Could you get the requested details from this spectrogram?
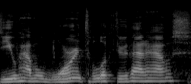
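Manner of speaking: high screaming yell. Retelling what a little one screamed about a search: imitating someone screaming. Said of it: "He starts screaming".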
